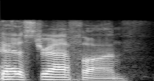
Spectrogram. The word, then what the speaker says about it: Catastrophon: forgive me if I mispronounce this, this has got quite a few syllables in it, Catastrophon? – Yeah. – Catastrophon.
